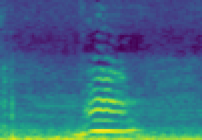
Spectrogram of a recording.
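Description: A ginger female street cat, the tailor's cat, with a docked tail, gives a single short meow close by while being fed outdoors. The meow rises and falls over a steady background hum.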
